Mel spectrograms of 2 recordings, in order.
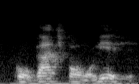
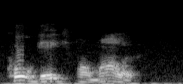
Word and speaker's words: Colgate Palmolive: Em 1995, Maurício, a empresa norte-americana Colgate Palmolive, que aliás, né, eles pronunciavam Colgate Palmolive. Colgate Palmolive. Colgate Palmolive. Colgate Palmolive. A gente fala Colgate Palmolive, eles ficavam meio como?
